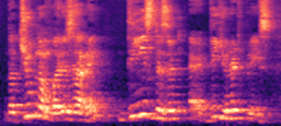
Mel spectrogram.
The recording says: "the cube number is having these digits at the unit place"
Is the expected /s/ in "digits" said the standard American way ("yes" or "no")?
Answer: no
